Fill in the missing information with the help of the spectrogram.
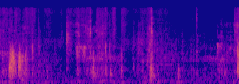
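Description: Faint rustling of paper as the pages of a softcover coloring book are turned by hand, with a few soft ticks.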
